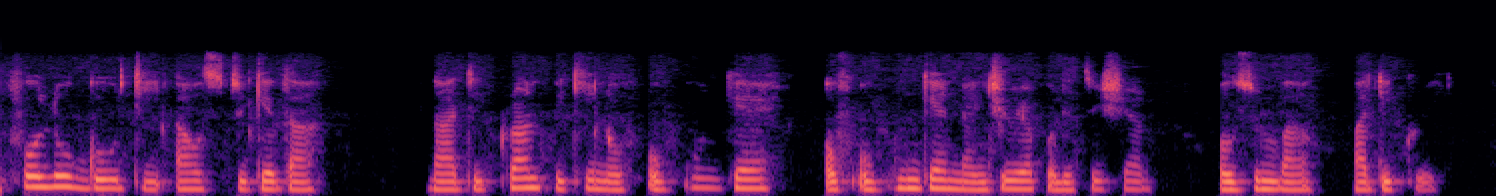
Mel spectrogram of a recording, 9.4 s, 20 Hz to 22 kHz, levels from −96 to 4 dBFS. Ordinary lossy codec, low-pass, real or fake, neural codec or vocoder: none; none; real; none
